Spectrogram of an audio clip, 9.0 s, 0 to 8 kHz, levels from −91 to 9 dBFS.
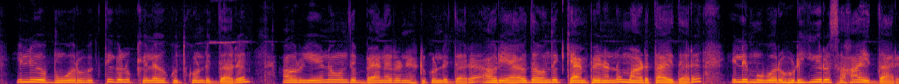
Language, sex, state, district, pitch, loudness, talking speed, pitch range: Kannada, male, Karnataka, Bellary, 190 Hz, -17 LUFS, 160 wpm, 170-205 Hz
